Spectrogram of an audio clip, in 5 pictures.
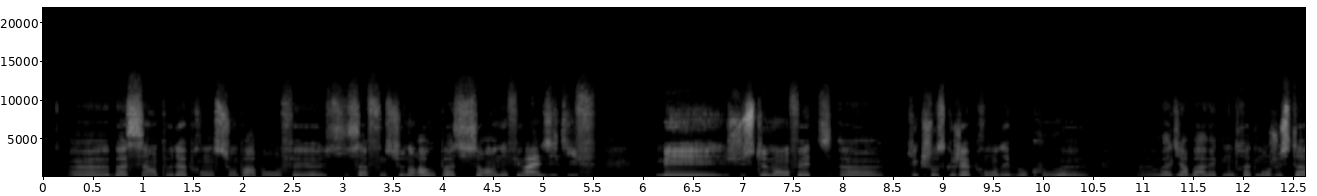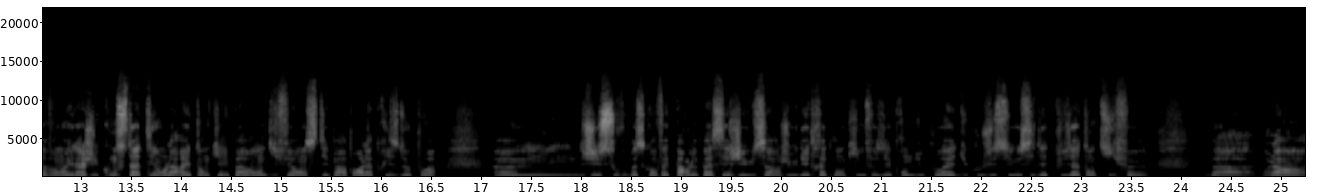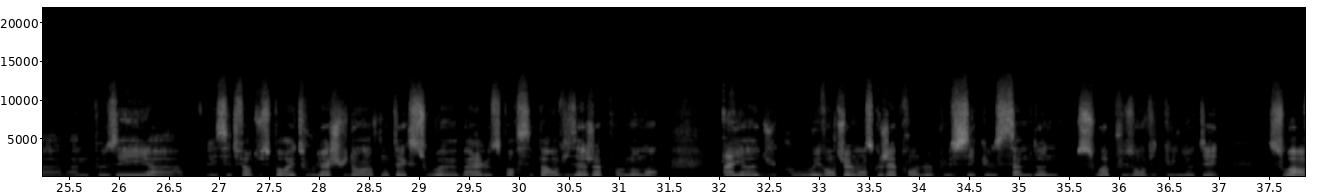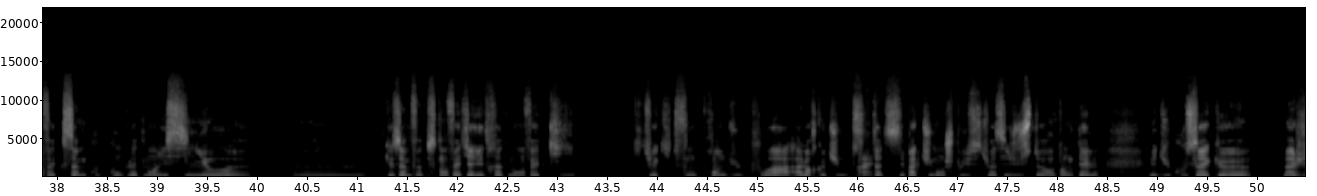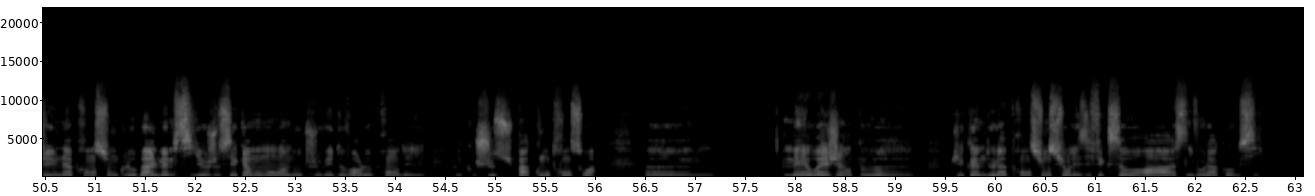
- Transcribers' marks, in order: tapping
- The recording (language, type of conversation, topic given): French, advice, Comment savoir si j’ai vraiment faim ou si c’est juste une envie passagère de grignoter ?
